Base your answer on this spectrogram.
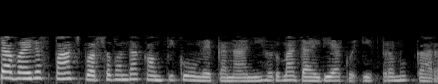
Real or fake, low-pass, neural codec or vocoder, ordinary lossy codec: real; 3.6 kHz; none; none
